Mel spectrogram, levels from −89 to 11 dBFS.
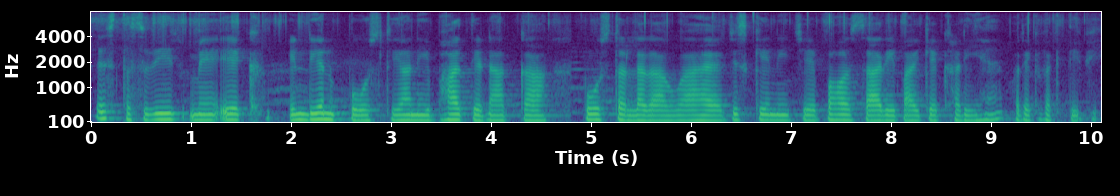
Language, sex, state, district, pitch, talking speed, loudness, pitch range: Hindi, male, Uttar Pradesh, Varanasi, 140 Hz, 155 wpm, -22 LUFS, 135-150 Hz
